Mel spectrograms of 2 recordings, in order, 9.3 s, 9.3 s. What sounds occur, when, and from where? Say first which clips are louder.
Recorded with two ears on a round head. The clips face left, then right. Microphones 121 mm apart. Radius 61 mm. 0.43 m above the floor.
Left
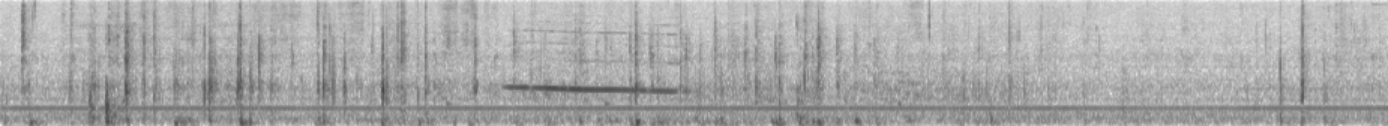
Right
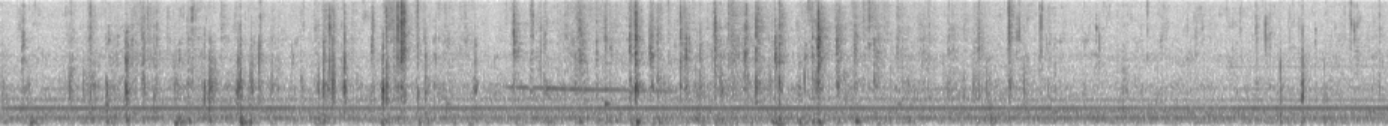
0.6 s a squeak: left 7 dB; 50° left (ahead or behind)
3.3 s a squeak: left 12 dB; 85° left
